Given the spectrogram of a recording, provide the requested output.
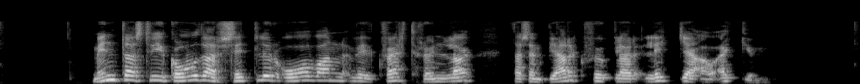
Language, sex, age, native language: Icelandic, male, 30-39, Icelandic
